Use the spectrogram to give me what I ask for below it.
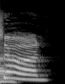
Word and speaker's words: Sean: I'm Sean. – There you go. Now you had two syllables. You finally realized it. – Oh, so yeah. – I'm Sean.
